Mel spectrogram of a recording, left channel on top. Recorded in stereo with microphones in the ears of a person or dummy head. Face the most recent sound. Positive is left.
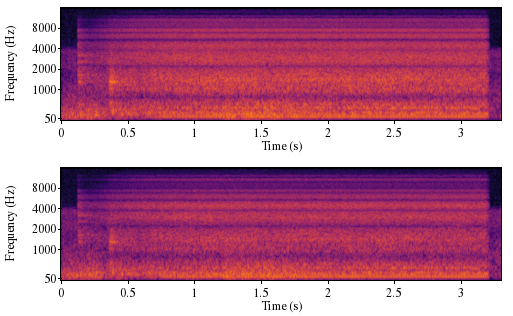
turn(degrees=30)  # may be behind; listen again after turning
